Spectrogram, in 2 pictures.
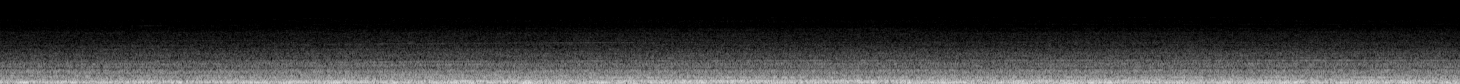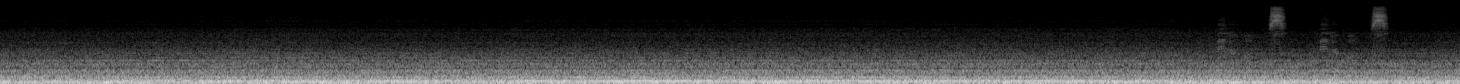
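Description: A plane's engines drone steadily in the cockpit.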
